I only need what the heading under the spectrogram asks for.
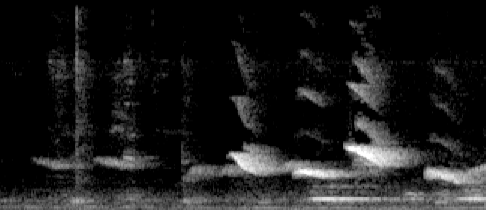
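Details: Green-winged saltator singing: a few soft whistles, then a loud run of clear, slurred whistled notes, some rising and some falling, with a low steady hum underneath.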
